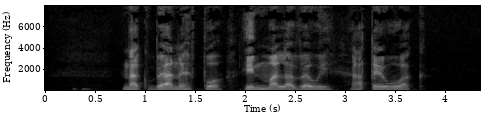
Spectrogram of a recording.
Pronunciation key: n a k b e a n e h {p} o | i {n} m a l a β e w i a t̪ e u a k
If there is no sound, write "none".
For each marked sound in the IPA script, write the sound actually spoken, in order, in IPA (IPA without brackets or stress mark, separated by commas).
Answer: p, n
